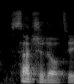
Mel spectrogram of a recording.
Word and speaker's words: Sacerdoti: Um, Sakadotti, is it Sachadotti or Sakadotti? Satchotti is a is a good English approximation.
